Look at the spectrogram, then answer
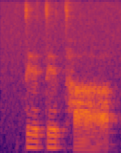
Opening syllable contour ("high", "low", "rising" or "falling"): high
